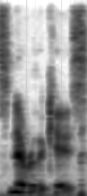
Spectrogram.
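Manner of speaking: soft, very quiet aside.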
